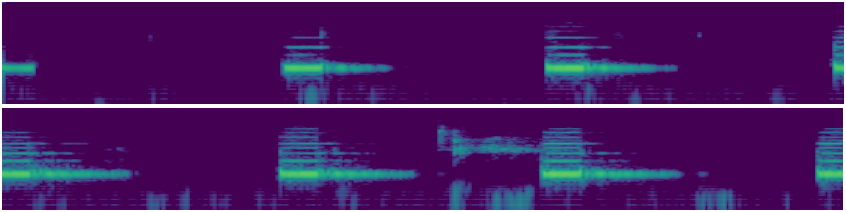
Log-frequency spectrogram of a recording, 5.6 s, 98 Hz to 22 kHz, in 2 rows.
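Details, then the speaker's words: Pulse oximeter demonstration in which each audible beep marks one heartbeat: steady tonal beeps at about 65 per minute in a regular rhythm, allowing heart rate and rhythm regularity to be judged by ear. "because there's an audible beep you can actually hear whether it's regular or irregular each beat corresponds to each heart heartbeat or pulse so pulse oximeters beep with each heartbeat allowing the provider to calculate the heart rate"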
